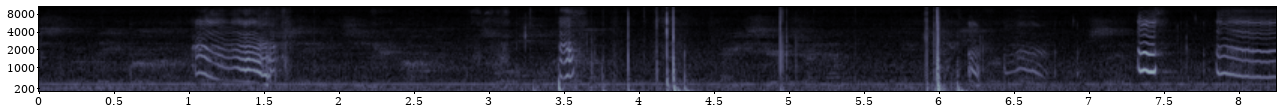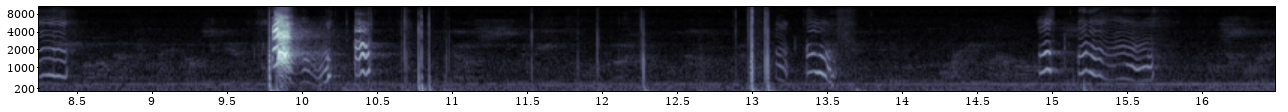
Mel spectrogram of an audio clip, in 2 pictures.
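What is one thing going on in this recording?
A puppy whines and yips in short, high cries.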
